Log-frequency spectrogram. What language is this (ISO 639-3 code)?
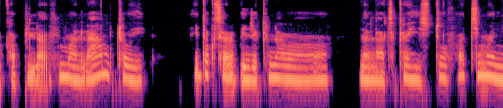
xmv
